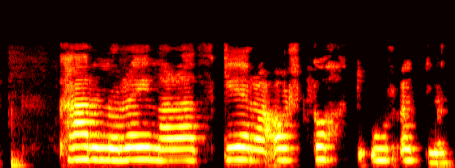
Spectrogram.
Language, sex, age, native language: Icelandic, female, 11, Icelandic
